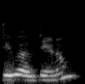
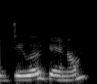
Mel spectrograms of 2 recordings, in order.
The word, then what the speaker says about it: duodenum: This first segment of the small intestine is called the duodenum or duodenum. It'll be pronounced 2 different ways.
